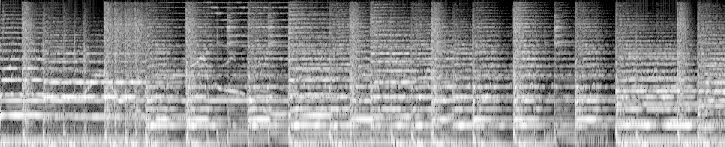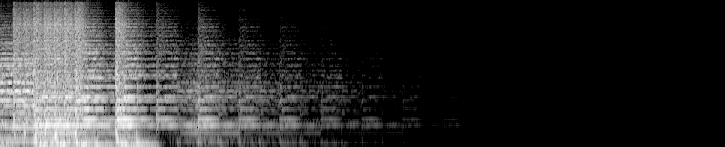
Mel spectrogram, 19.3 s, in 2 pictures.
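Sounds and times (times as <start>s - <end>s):
MIDI music mix: 0.0s - 14.1s.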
